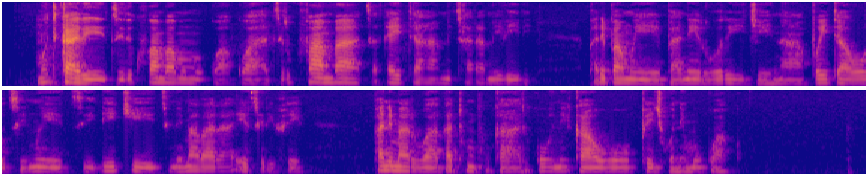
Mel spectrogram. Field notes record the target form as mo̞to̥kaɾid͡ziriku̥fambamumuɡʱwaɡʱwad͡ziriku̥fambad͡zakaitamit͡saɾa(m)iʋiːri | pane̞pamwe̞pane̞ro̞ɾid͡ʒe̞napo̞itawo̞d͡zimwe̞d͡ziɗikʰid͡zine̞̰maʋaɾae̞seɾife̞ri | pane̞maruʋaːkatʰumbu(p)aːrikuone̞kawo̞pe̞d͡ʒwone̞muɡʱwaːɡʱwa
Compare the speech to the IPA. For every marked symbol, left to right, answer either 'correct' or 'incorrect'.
correct, incorrect: k

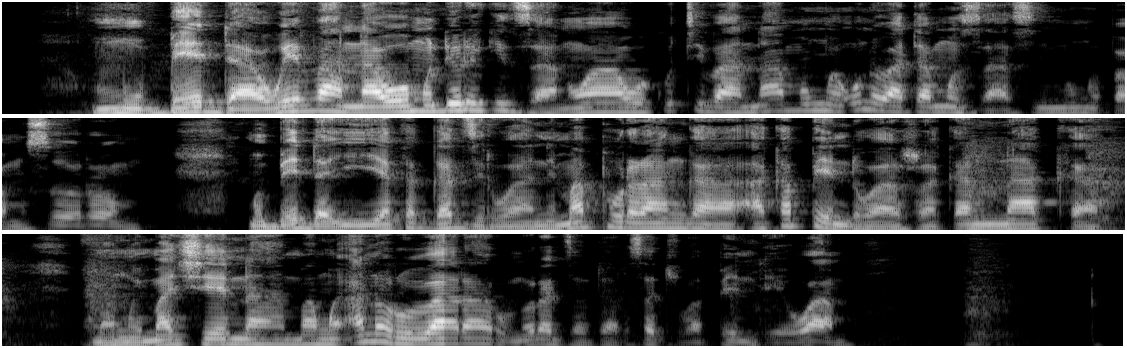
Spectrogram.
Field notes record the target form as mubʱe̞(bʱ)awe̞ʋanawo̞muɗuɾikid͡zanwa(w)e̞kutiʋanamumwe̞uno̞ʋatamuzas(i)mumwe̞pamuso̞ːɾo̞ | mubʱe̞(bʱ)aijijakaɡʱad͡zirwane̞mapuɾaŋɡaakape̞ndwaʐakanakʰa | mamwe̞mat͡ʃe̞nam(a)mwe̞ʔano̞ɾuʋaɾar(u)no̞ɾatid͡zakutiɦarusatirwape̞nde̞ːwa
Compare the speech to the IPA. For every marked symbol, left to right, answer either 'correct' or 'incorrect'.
incorrect: dʱ, correct, correct, incorrect: dʱ, correct, correct

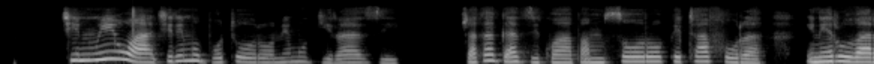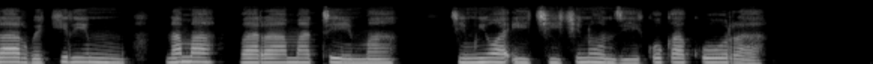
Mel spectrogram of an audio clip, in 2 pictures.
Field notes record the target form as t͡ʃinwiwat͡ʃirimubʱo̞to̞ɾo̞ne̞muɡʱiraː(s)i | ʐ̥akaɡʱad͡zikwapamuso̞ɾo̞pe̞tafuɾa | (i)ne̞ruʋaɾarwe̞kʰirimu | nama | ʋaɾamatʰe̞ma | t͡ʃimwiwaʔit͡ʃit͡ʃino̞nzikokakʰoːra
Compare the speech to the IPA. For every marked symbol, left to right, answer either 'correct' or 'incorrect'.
incorrect: z, correct

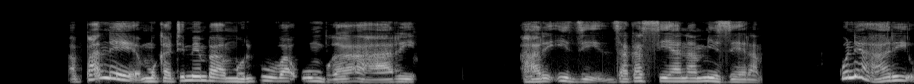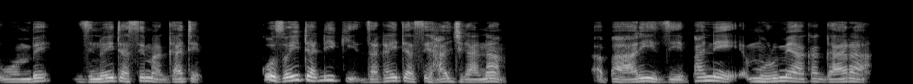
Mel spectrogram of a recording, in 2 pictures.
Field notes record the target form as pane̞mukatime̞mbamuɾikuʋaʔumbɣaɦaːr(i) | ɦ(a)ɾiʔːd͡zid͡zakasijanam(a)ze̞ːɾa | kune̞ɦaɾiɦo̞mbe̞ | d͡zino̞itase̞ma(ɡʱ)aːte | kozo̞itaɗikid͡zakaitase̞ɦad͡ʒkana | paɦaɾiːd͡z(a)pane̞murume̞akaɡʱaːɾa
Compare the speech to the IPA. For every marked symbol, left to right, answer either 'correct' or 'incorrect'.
correct, correct, incorrect: i, correct, incorrect: i

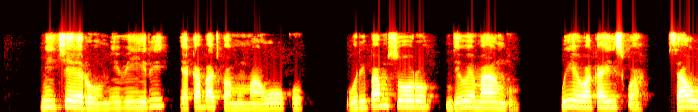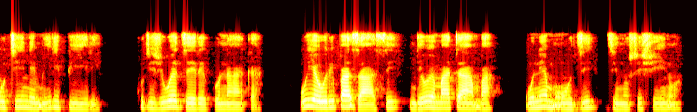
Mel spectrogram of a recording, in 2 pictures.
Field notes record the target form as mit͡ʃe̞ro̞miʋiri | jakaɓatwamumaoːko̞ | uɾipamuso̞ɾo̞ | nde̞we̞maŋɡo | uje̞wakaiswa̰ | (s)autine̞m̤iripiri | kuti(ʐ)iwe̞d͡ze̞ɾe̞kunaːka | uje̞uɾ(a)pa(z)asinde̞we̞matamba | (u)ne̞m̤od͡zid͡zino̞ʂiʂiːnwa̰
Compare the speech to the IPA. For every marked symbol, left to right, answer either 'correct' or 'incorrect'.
correct, correct, incorrect: i, correct, correct

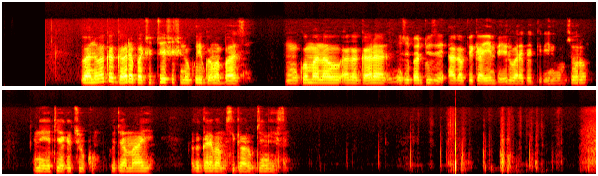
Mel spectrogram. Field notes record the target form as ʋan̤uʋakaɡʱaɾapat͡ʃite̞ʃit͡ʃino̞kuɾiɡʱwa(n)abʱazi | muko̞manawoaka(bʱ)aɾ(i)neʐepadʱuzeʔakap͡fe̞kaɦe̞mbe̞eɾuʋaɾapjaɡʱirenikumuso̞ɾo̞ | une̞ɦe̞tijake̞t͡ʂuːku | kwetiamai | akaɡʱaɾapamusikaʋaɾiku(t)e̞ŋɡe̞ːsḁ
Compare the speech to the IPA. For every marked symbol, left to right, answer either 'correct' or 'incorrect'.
incorrect: m, incorrect: ɡʱ, incorrect: a, correct

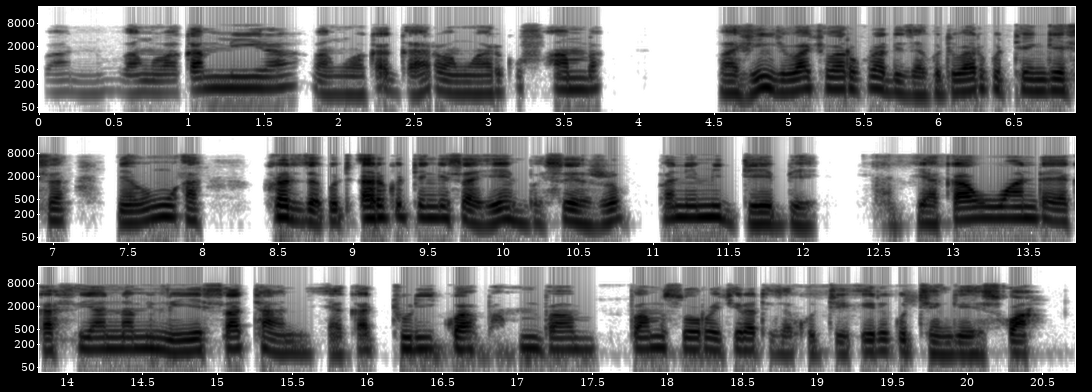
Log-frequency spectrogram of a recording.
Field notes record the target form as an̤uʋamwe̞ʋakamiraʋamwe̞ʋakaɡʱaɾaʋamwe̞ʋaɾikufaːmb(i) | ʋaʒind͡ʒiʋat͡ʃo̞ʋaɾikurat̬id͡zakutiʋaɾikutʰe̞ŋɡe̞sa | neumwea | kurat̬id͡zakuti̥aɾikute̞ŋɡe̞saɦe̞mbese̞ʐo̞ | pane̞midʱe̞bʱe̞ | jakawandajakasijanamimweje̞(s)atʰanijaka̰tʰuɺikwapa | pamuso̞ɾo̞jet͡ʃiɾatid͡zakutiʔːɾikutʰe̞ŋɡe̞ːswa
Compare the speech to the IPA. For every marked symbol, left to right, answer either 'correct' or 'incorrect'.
incorrect: a, correct

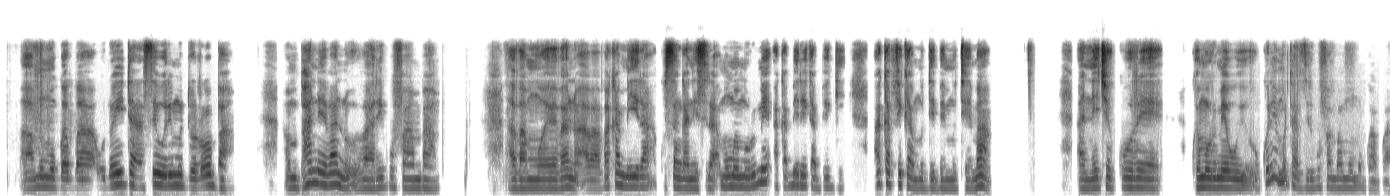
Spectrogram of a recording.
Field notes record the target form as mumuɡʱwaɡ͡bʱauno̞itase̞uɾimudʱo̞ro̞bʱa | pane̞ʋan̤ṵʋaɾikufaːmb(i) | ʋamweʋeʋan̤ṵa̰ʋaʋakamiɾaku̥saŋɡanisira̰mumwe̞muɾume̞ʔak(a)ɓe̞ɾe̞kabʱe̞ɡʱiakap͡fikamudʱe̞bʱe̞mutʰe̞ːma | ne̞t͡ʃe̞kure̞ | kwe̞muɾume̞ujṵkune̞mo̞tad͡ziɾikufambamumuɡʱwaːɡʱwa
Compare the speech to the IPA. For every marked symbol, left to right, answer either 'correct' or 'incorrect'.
incorrect: a, correct

